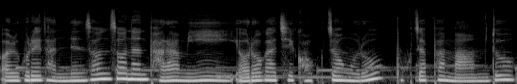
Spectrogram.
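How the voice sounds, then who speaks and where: A woman speaks at a medium pitch with ordinary pitch variation. She goes very slowly, and music plays in the background. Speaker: audiobook narrator. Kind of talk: casual greeting and book introduction.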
